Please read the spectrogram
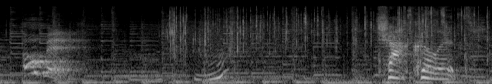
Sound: wrappers crinkling

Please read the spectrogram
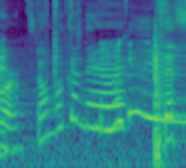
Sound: mocking

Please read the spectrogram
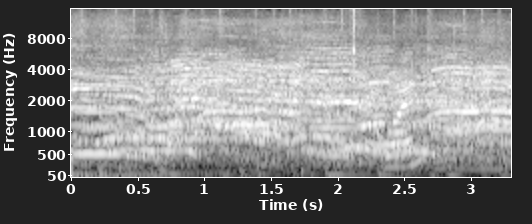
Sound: audience shouting numbers

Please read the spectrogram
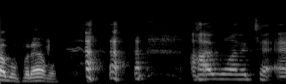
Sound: laughter

